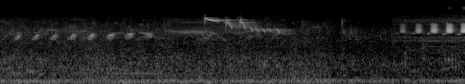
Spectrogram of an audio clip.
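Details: Yellowhammer in the town of Wittlich, Germany, in 2019 sings a quick run of about eight high, thin repeated notes, then a bright falling note, with a low hum behind.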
